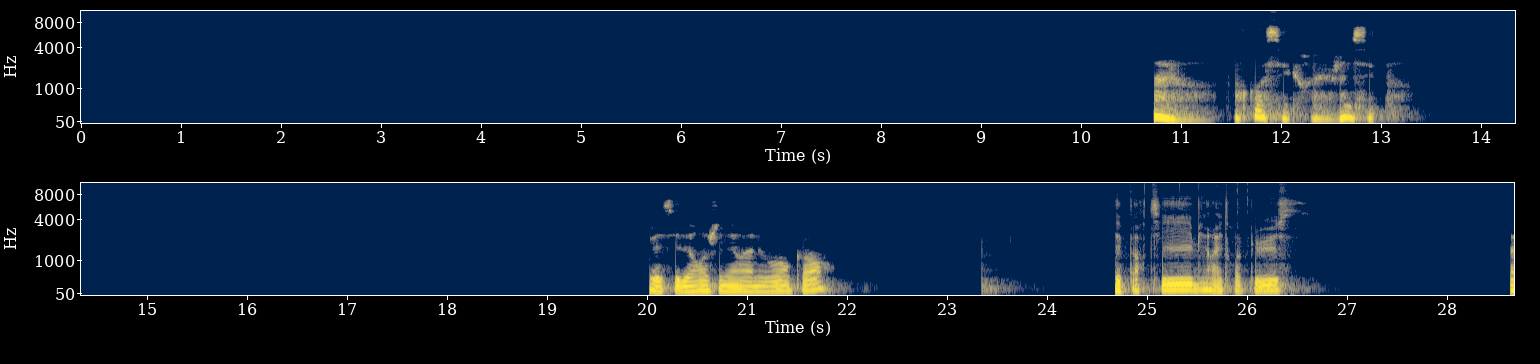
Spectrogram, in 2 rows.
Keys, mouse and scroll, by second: 1.7 alt+click, 1.9-6.7 alt+scroll, 9.5 alt+click, 16.6 alt+click, 17.2 alt+middle click, 18.0 alt+click, 20.1 right click, 20.7 click, 21.2 click, 21.6 alt+click, 22.8 Delete, 23.3 click, 26.0 click, 27.5 click, 28.3 click.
